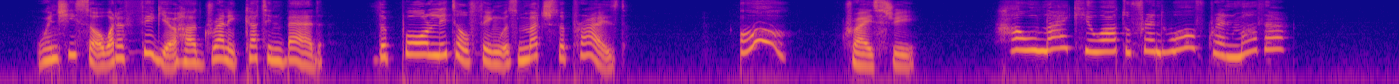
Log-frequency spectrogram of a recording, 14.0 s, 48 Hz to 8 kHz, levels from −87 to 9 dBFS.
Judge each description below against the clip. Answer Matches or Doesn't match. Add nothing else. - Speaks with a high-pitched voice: Matches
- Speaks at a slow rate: Matches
